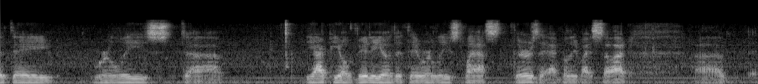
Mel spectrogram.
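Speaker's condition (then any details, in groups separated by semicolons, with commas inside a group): No condition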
